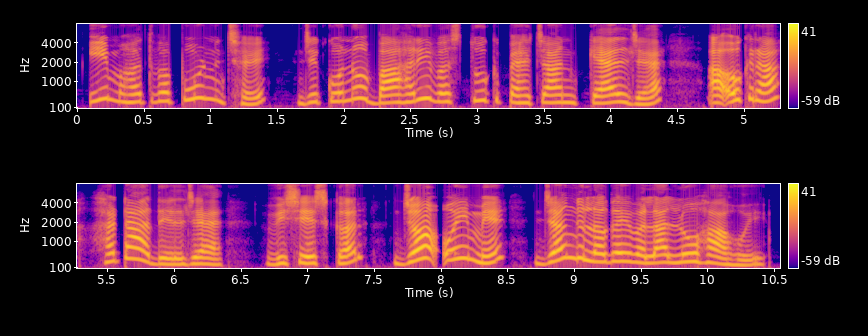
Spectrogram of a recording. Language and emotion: Maithili, neutral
